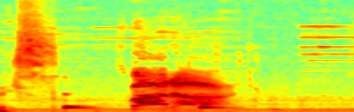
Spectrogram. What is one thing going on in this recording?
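A bright, twinkling chime rings out as a game item is placed.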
